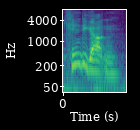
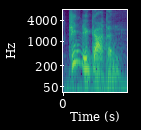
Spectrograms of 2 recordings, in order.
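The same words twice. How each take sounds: First: Said in the usual way. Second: Mock German accent, pitched up; hammed-up angry German on a single word. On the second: Presenter repeating a German word to viewers, angry German. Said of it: "Sound like an angry German".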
